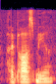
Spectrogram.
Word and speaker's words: hyposmia: hyposmia is how that's hyposmia is how that's pronounced or hyposmia um accounts for decreased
